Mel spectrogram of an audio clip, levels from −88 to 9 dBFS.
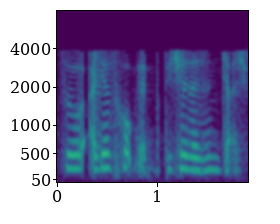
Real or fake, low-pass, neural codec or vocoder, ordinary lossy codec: fake; 7.2 kHz; vocoder, 44.1 kHz, 80 mel bands, Vocos; AAC, 16 kbps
